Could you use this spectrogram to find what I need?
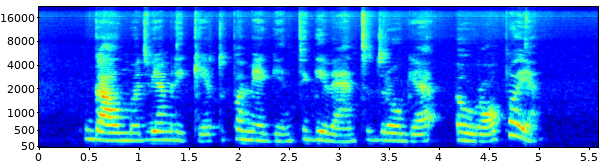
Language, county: Lithuanian, Panevėžys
